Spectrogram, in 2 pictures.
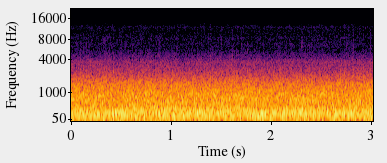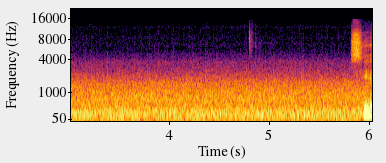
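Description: Steady, even background noise with no distinct tone, rhythm or clicks.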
